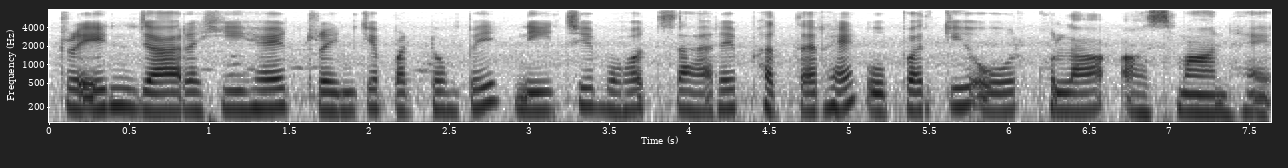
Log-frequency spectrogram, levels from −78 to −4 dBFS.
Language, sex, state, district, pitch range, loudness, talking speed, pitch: Hindi, female, Bihar, Lakhisarai, 175-190 Hz, -19 LUFS, 150 wpm, 180 Hz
